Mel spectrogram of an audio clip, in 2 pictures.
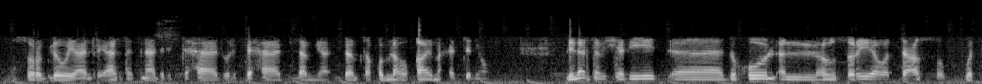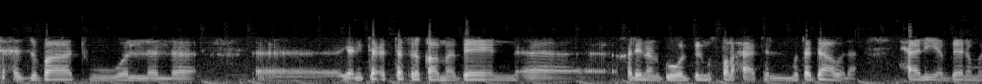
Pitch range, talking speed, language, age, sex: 100-115 Hz, 95 wpm, English, 30-49, male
